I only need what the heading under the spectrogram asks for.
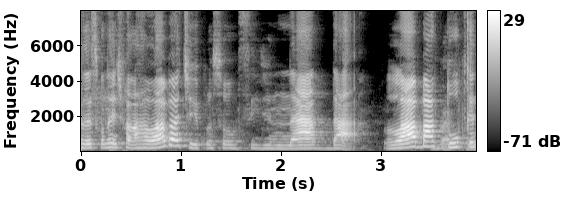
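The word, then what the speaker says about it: Labatut: Ele Não é, era é, Labatu? é Pierre Labati, na verdade. Labati, por causa da Não, eu tô pronúncia falando, francesa.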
